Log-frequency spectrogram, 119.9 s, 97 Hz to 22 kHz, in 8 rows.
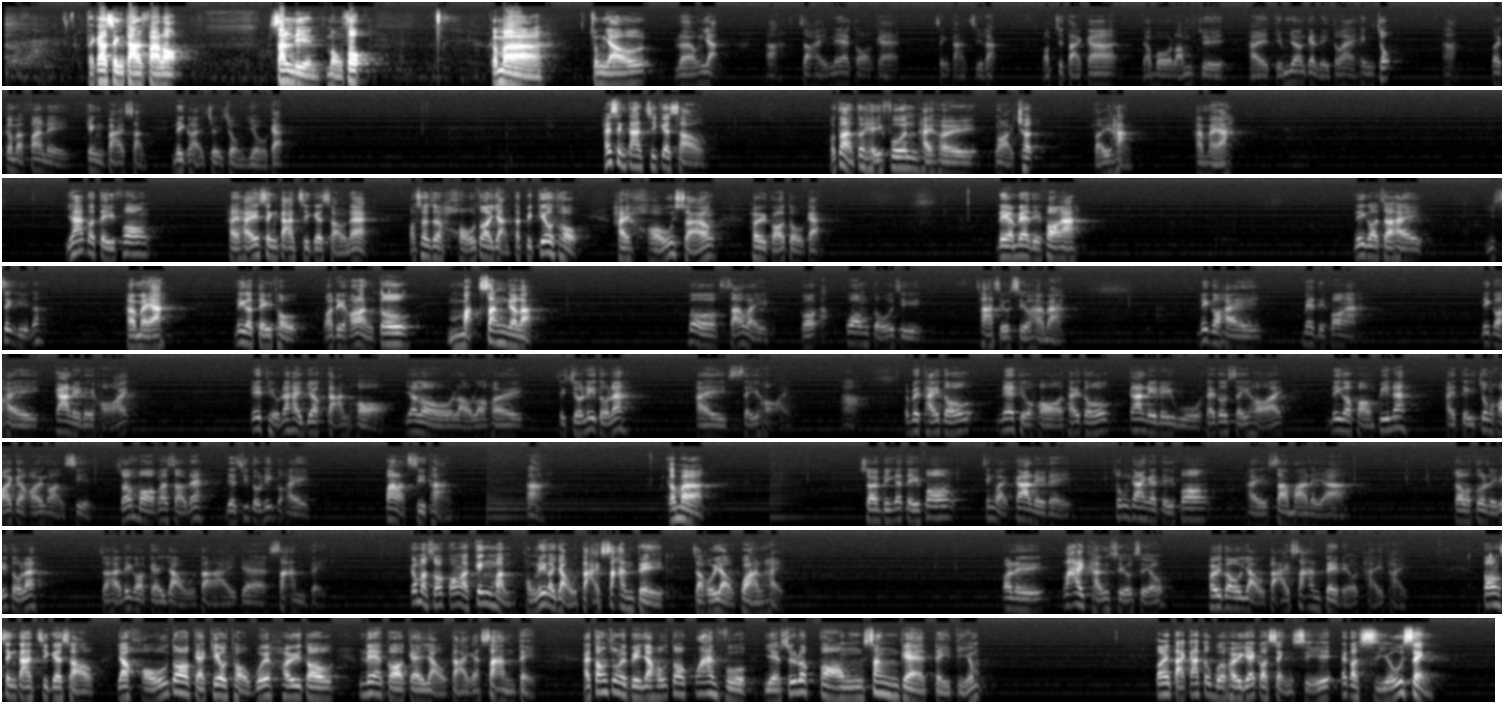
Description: Passage: 路加福音 1:46-55 Service Type: 主日崇拜
Topics: 主日證道 « 生之謎 異鄉客 »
